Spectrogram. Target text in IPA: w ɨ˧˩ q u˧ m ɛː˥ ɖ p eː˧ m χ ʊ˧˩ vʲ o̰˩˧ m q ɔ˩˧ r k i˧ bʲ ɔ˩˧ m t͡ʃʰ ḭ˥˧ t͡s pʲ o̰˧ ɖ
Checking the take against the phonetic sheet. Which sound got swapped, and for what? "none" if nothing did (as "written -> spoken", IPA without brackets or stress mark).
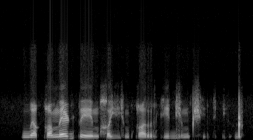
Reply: ɨ˧˩ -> i˧˩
